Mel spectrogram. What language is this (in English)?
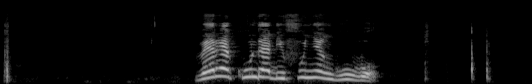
Taita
